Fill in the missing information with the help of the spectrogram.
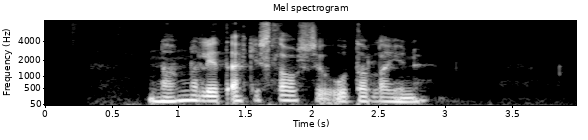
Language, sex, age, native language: Icelandic, male, 20-29, Icelandic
